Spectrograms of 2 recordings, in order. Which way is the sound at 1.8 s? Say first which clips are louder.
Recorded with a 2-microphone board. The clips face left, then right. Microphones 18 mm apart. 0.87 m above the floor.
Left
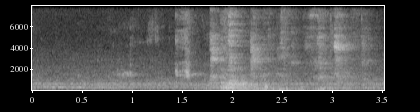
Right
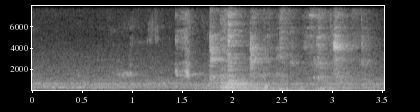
Right 1 dB; 50° right (ahead or behind).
